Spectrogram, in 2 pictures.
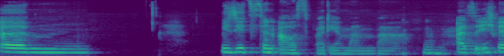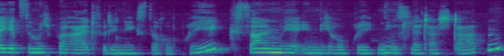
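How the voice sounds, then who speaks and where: A woman at a medium pitch talks at a very slow pace, her intonation fairly even. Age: 30s. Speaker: podcast co-host. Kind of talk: casual chat.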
